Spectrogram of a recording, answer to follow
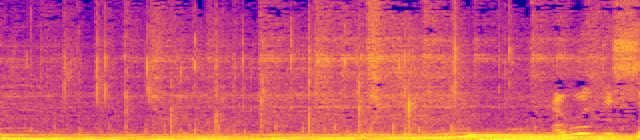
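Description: Live band vamping: keyboard and bass hold sustained low chords while the drum kit taps out light strikes and cymbal hits.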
